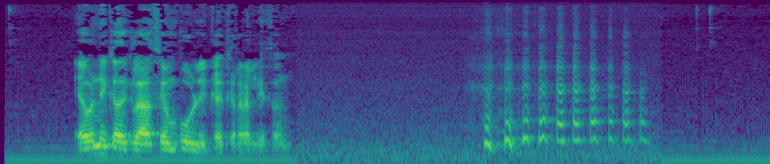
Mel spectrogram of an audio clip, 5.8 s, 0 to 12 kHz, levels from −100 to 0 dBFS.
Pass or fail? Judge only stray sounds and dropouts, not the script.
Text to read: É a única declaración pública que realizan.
fail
